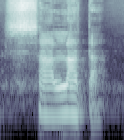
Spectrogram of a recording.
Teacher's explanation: Emphasis on the middle syllable, salata.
